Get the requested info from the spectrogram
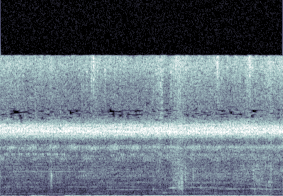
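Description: Insects, crickets by the sound of it, trilling steadily at one high pitch, with an uneven low rumble underneath.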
